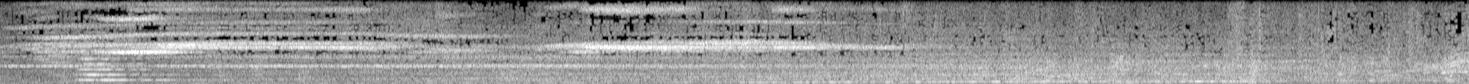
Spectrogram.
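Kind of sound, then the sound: vehicle, metro train arriving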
